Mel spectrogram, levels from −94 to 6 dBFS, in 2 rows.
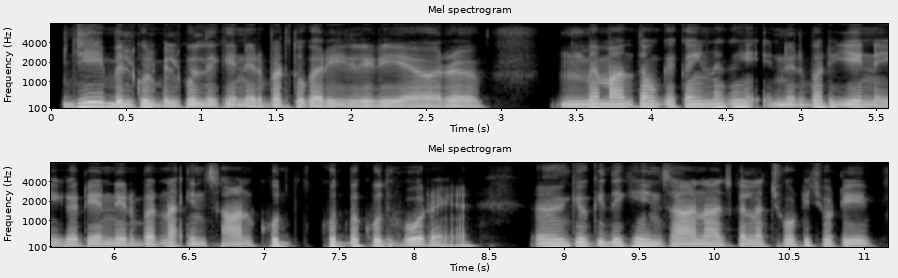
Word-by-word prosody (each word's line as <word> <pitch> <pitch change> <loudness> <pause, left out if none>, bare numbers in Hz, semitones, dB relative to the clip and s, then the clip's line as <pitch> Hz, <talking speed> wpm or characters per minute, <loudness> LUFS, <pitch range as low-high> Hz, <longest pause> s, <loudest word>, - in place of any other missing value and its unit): जी, 150 +5 +5
बिल्कुल, 120 -2 +3
बिल्कुल, 90 +3 +1
देखिए, 100 +1 0
निर्भर 95 0 0
तो 100 - -1
कर 90 -2 +1
ही 95 +1 0
ले 90 - +1
रही 90 +2 0
है 90 0 0
और 90 -1 -2 0.8
मैं 110 +2 +3
मानता 115 0 +2
हूँ 120 - +1
कि 115 - 0
कहीं 115 +1 +1
न 125 +1 +2
कहीं 125 0 0
निर्भर 110 +3 0
ये 115 +2 +2
नहीं 90 -4 -2
कर 95 - -1
रही 105 - -2
है, 110 - +1
निर्भर 100 +1 -1
ना, 120 +1 -1
इंसान 105 +1 -3
खुद 125 -3 0 0.2
खुद-ब-खुद 125 -3 +1
हो 100 +2 +4
रहे - - -1
हैं। 140 - -4 0.6
अ, - - +2
क्योंकि 135 0 +1
देखिए, 130 +1 +2
इंसान 115 -1 0
आजकल 115 0 -1
ना 115 - 0
छोटी-छोटी 120 -2 -2
115 Hz, 215 wpm, -23 LUFS, 100-120 Hz, 0.8 s, जी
